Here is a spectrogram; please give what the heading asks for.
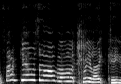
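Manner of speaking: high, slow, cooing thank you; gushing grateful thanks; sing-song thanks. Real, not acted. Thanking the sender on camera, cooing.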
